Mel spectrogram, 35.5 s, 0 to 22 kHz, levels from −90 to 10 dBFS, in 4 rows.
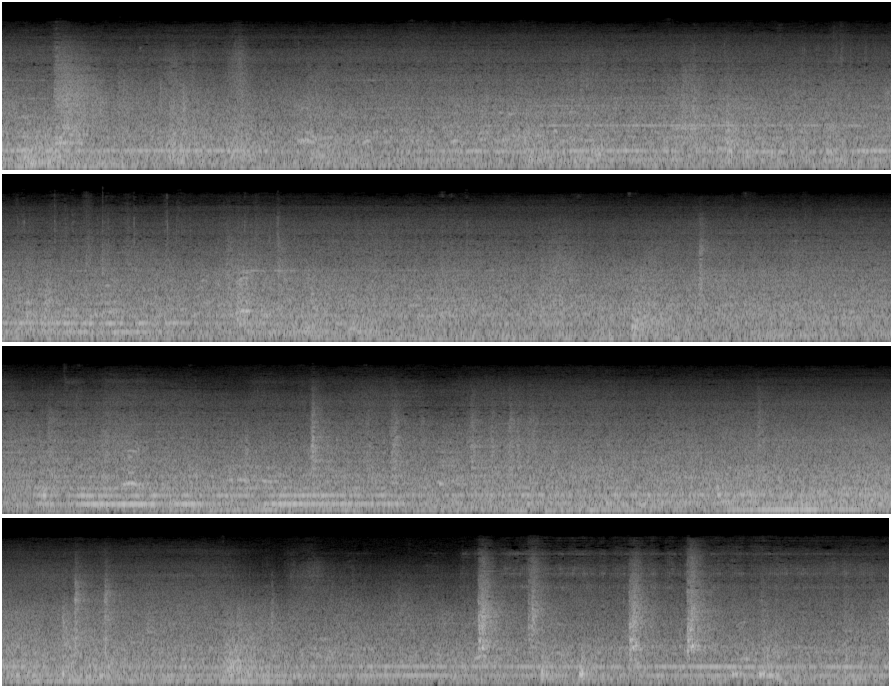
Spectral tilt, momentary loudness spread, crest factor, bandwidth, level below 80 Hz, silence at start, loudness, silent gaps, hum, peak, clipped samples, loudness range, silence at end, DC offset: -5.5 dB/octave; 5 LU; 20 dB; 14 kHz; -34 dBFS; 0 s; -23 LUFS; none; none; -2 dBFS; under 0.1%; 3 LU; 0 s; under 0.1%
